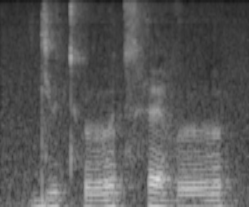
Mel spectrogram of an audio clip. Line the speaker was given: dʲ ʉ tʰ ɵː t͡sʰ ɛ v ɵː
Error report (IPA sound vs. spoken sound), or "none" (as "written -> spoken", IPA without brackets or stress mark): none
